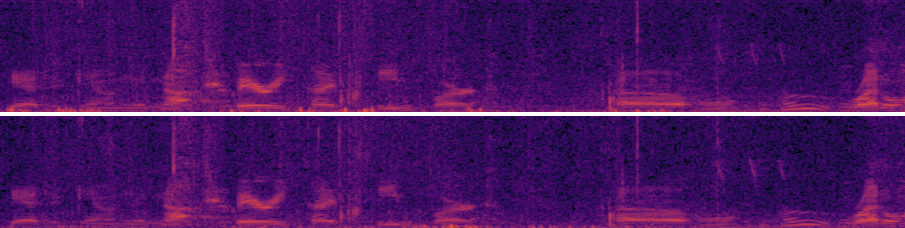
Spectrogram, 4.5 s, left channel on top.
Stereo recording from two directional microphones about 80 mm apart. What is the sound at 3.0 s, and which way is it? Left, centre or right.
Speech, right.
